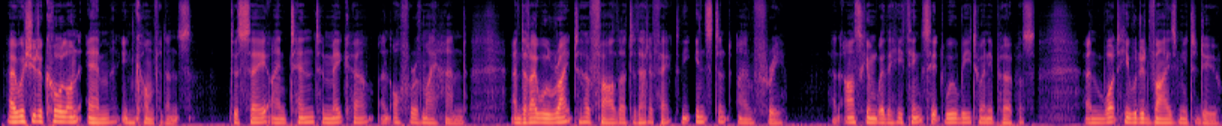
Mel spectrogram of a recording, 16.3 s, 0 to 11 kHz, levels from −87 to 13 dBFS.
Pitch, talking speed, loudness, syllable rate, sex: 105 Hz, 210 wpm, -20 LUFS, 5.4 syllables/s, male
